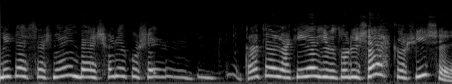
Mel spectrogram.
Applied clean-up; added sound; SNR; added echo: none; none; none; none.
